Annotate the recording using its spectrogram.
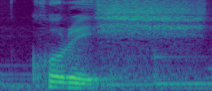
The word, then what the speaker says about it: Koresh: David Koresh vurulduğu zaman kendisini arayan FBI ajanı soyadın nasıl okunuyor diye sormuştu ve Koresh demişti. Yani ölüm sessizliği gibi şşş demişti.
